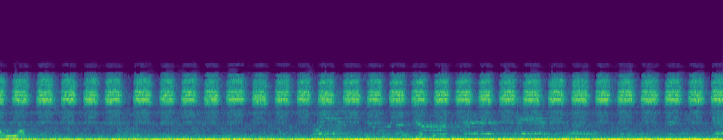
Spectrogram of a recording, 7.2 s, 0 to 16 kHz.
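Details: The last cicada of 2010 sings a high, buzzy song in steady rapid pulses over a low background rumble, at 16:04 on 4 September 2010 in Vello, province of Brescia, Italy.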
